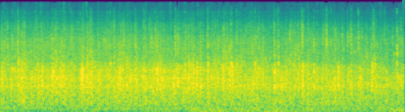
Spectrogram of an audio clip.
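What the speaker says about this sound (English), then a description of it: "So let's give all of you a big round of applause." An audience at a laboratory building dedication ceremony breaks into sustained, dense applause, loud and even from start to finish with no voices standing out.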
